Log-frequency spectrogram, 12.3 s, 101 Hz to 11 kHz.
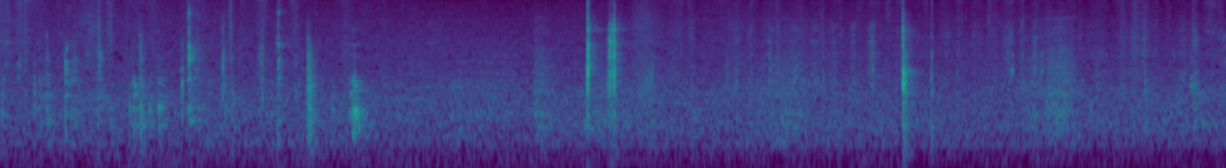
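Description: Small metal clicks and clinks as a steel MT3 arbor is handled and its freshly cut thread is screwed into a threaded Röhm drill chuck, with a few sharper clinks about six and nine seconds in.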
